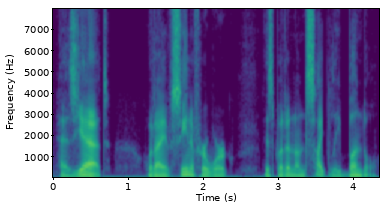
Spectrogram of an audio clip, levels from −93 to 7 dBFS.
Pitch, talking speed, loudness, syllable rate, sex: 115 Hz, 195 wpm, -23 LUFS, 5.2 syllables/s, male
